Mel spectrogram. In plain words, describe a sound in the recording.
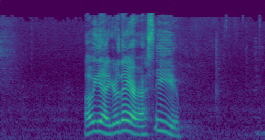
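A young woman speaks briefly through a microphone.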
